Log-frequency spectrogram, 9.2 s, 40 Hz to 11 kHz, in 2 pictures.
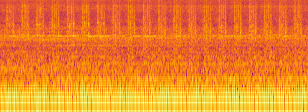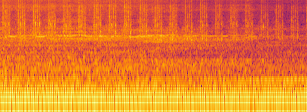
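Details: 2012 Chevrolet Camaro SS L99 V8 at idle: fast steady ticking about two and a half per second over smooth idle; bad engine noise, source unclear.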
